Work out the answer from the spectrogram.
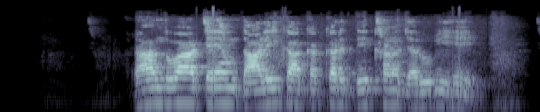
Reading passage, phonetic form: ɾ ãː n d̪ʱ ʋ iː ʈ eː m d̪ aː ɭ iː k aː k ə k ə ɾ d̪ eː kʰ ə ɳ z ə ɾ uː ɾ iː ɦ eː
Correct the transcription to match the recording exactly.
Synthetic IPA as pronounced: ɾ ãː n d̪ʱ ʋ aː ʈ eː m d̪ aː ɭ iː k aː k ə k ə ɾ d̪ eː kʰ ə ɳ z ə ɾ uː ɾ iː ɦ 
